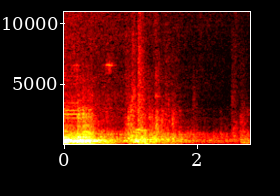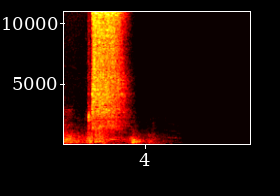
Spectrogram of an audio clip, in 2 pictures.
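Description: A diesel train engine idles nearby.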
